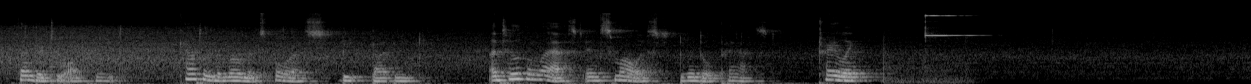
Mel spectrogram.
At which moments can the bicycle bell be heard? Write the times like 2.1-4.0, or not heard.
8.8-9.8.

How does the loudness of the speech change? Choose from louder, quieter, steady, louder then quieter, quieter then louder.
steady.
